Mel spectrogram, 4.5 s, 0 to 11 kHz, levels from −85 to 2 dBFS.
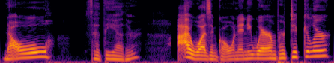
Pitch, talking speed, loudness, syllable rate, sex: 180 Hz, 135 wpm, -22 LUFS, 4.9 syllables/s, female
